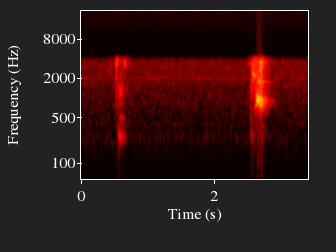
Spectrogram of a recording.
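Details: Sneezing fit in a female dog: two short snorting sneezes, the second louder, in a quiet room.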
